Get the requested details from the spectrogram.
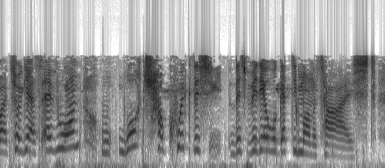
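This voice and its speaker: Against noticeable background noise, a woman with a high pitch speaks at a fairly slow pace in an animated tone, her intonation lively and her loudness very even. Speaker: YouTube gamer. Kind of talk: casual chat. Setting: home recording with live stream. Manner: rambling, animated.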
